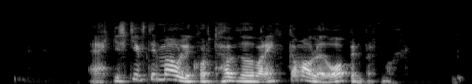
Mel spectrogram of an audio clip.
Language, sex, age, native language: Icelandic, male, 40-49, Icelandic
